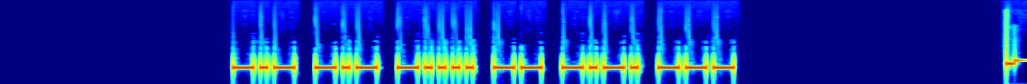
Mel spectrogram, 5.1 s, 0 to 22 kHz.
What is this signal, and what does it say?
Morse code, heard as a keyed tone, about 34 wpm, 700 Hz. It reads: KK6MCO
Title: USA Call Signs Repeated 3x 35wpm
